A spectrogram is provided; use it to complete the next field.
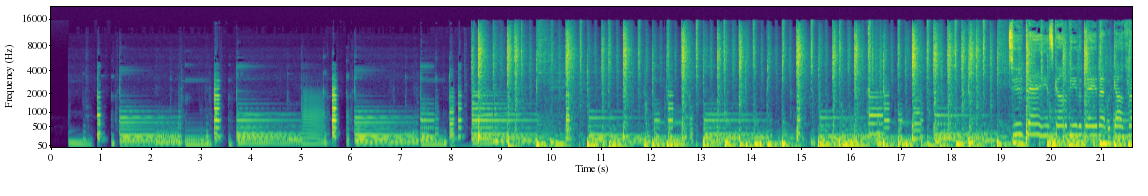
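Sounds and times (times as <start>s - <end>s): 
pop jazz music: 0.7s - 21.6s.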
